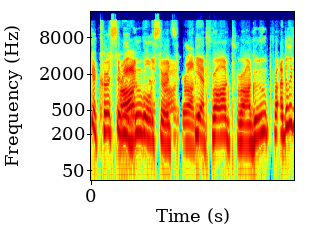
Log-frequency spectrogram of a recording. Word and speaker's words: Prague: you're here you're you're near prag prag I'm sorry how do you say that again prag Prague Prague okay so you you're near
